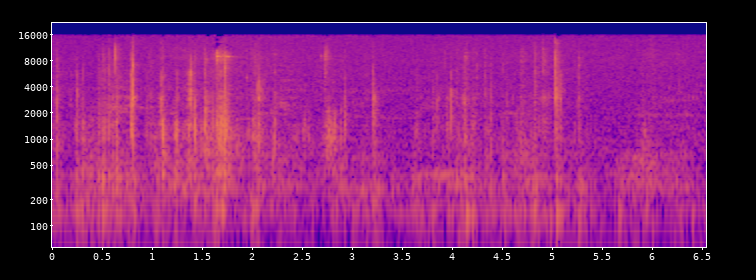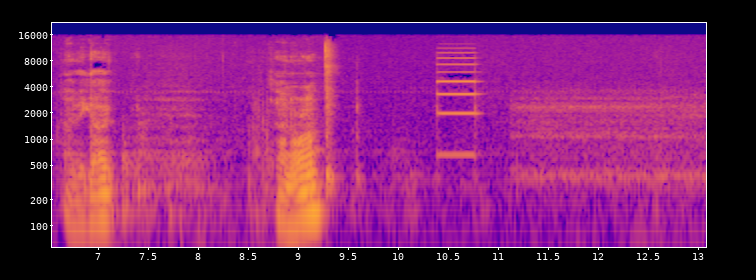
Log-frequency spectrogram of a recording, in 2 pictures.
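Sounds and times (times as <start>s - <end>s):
metallic clicks and rattles: 0.0s - 5.4s.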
